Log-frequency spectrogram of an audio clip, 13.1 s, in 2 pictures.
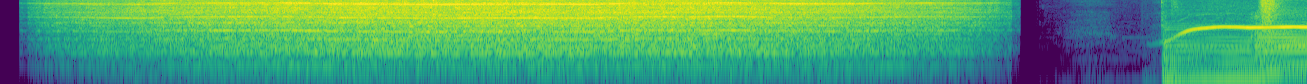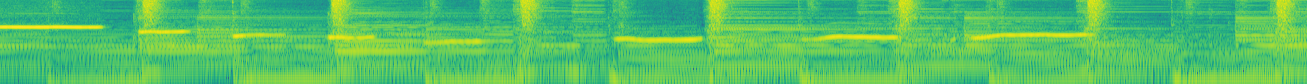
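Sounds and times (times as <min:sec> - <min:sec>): electric hand mixer whine: 0:00.1 - 0:05.1.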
